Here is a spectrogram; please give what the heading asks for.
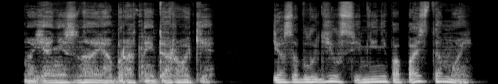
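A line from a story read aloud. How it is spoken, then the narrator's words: Quiet. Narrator (Russian): тихо проговорил Легор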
